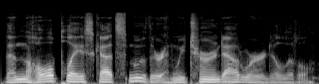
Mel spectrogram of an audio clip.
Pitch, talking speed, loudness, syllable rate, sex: 105 Hz, 225 wpm, -16 LUFS, 5.9 syllables/s, male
